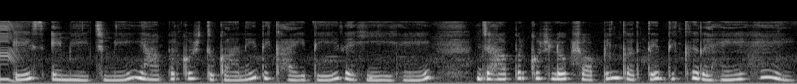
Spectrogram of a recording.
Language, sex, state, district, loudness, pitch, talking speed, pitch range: Hindi, female, Rajasthan, Jaipur, -19 LUFS, 240 Hz, 150 wpm, 210-270 Hz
